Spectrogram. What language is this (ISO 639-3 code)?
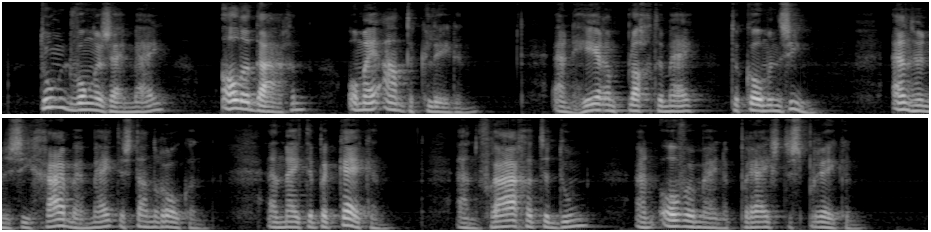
nld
